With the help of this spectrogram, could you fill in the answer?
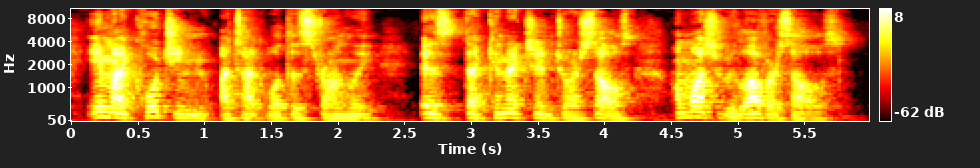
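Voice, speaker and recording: Room echo is audible around a man's fairly low voice. His tone is bright and sharp, with ordinary pitch variation. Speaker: tarot reader and life coach. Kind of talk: tarot reading monologue.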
